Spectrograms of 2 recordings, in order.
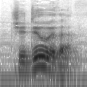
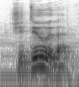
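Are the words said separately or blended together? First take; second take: blended; blended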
